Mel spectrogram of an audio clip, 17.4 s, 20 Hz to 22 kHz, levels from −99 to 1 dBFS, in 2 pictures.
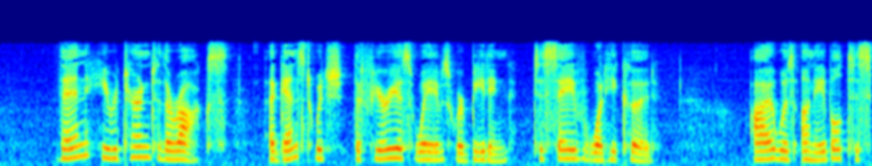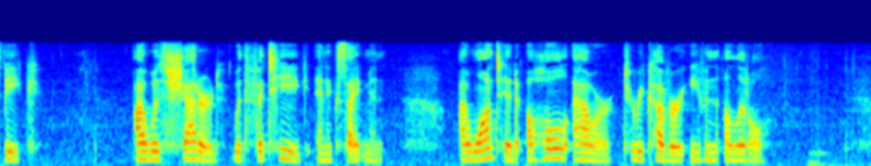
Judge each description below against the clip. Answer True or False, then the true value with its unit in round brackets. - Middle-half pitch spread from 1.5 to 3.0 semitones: True (2.5 semitones)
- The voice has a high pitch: True (195 Hz)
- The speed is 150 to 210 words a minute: False (140 wpm)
